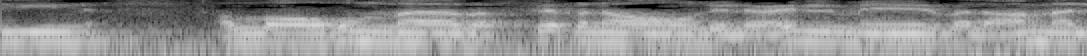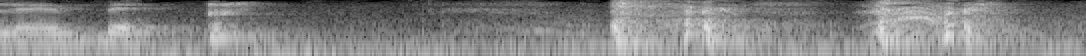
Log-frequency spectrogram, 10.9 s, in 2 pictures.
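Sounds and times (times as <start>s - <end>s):
speech: 0.0s - 6.8s, 8.9s - 9.2s
person with a spring allergy coughing: 6.4s - 6.9s, 8.4s - 10.6s.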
